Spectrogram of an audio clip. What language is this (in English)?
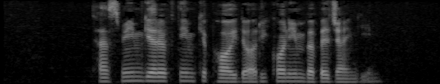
Persian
